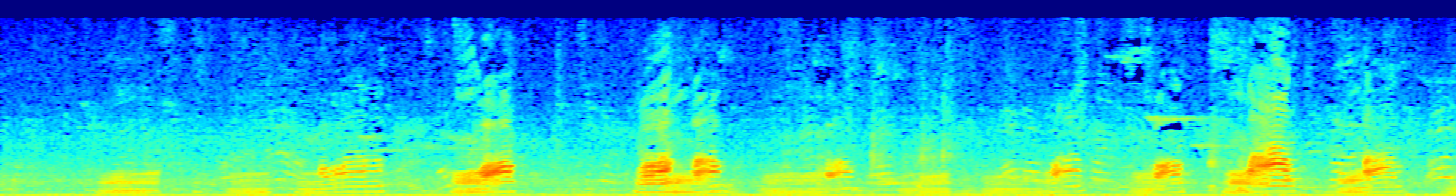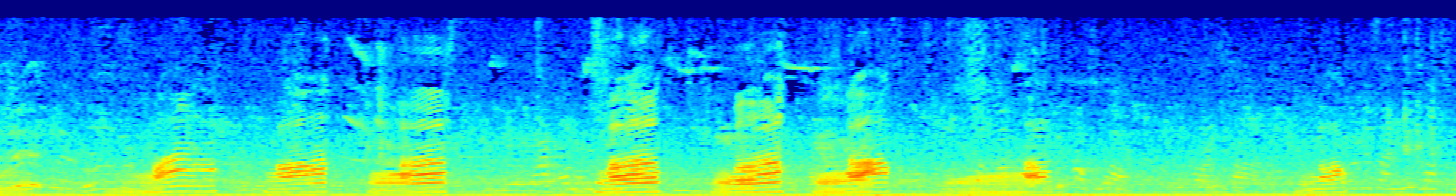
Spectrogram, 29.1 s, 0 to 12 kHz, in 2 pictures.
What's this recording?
Rutting call during mating season of a European wildcat in the Duisburg Zoo, Germany. Zoom H4n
